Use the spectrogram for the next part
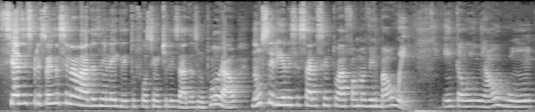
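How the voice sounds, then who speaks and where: A Brazilian woman teaches a grammar lesson in a fairly high voice. She explains step by step with a Brazilian Portuguese accent, often checking that her students follow. The recording has an echoey, roomy sound. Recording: echoey room.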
